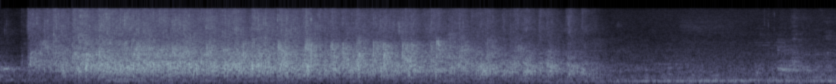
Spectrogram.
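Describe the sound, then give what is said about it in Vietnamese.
An audience of Buddhist followers at a Buddhist talk bursts into loud, sustained applause at the speaker's request, a dense wash of clapping that holds steady for about six seconds before thinning out and fading, with a low hum lingering underneath. “nếu các quý phật tử thấy rằng là chẳng những tôi phải làm như thế và khích lệ mọi người cũng phải làm như thế là việc nên làm và mỗi khi làm là phải thành công thì hãy cho một tràng vỗ tay thật lớn”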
